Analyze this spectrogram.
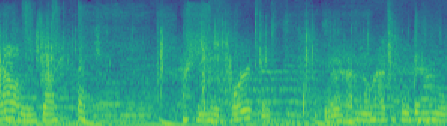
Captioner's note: chuckles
